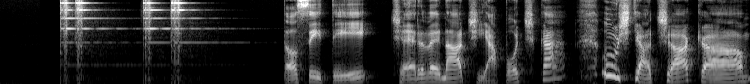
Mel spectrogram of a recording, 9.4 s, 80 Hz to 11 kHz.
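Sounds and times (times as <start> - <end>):
bright bell at a door ringing: 0.8 - 3.6
speech: 3.6 - 9.3.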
